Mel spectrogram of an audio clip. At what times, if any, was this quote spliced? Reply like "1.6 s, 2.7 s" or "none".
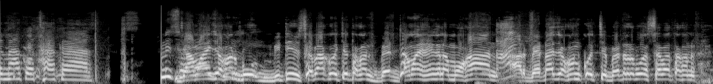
1.6 s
